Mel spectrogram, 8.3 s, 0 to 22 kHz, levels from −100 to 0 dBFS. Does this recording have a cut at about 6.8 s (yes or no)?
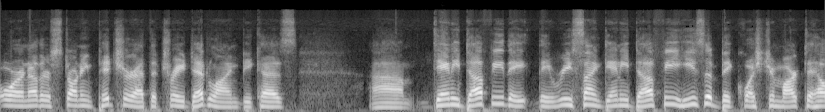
no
